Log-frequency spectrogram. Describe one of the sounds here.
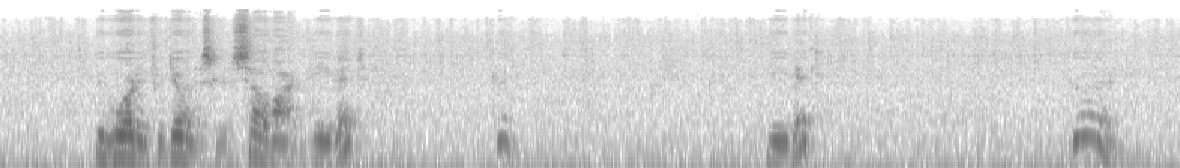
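An older man speaks calmly in short phrases nearby.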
